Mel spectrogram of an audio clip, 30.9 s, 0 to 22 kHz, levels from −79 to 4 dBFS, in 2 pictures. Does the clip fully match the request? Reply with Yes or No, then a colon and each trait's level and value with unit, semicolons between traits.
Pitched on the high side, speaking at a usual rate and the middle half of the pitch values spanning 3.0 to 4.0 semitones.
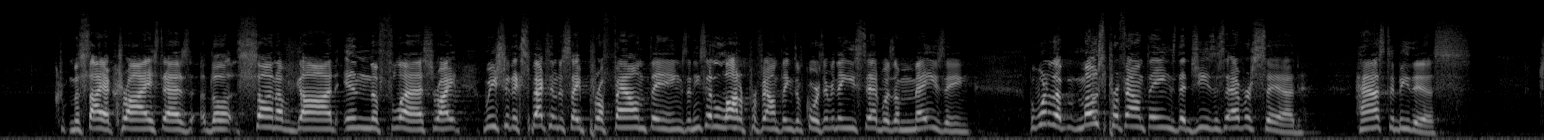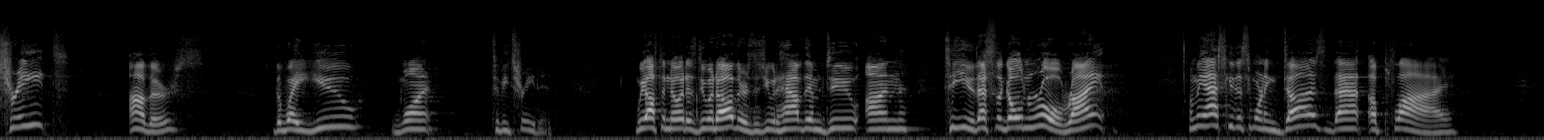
Yes: high, 235 Hz; average, 170 wpm; average, 3.6 semitones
